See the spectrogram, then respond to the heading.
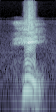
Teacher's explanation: O iota tem som de I, mas com uma aspiração forte ele vai ser pronunciado como RI.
